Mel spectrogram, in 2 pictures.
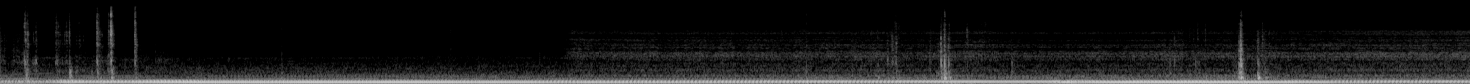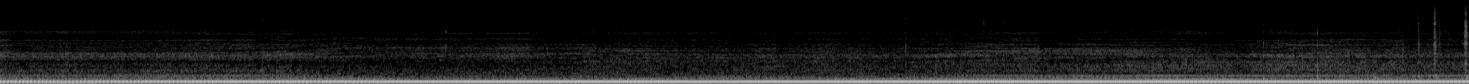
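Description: Honda Civic Sport's 1.5-litre turbocharged four-cylinder engine idling steadily, heard from inside the cabin as a low hum. There are a few light clicks, and a higher hiss joins in about six seconds in.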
